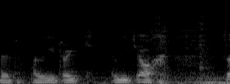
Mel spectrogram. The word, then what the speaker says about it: Deoch: And it's a Jock is Gaelic for a drink, spelled with a D, but I won't go into the weird pronunciation of the Gaelic language.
